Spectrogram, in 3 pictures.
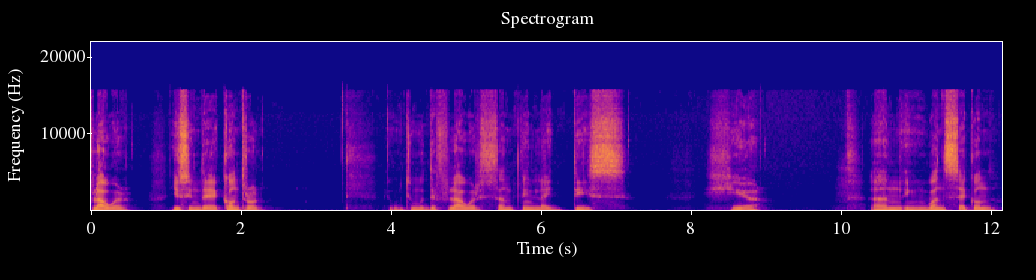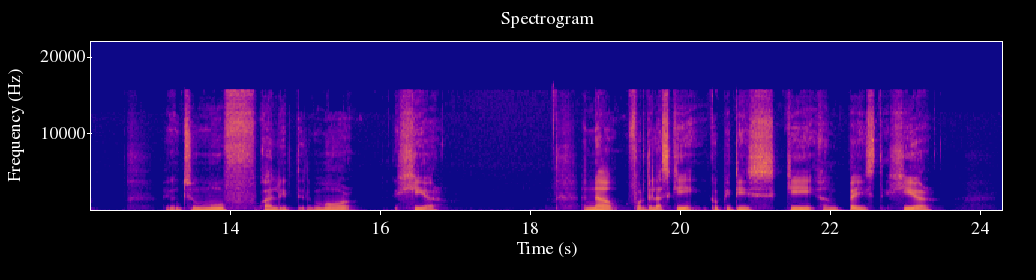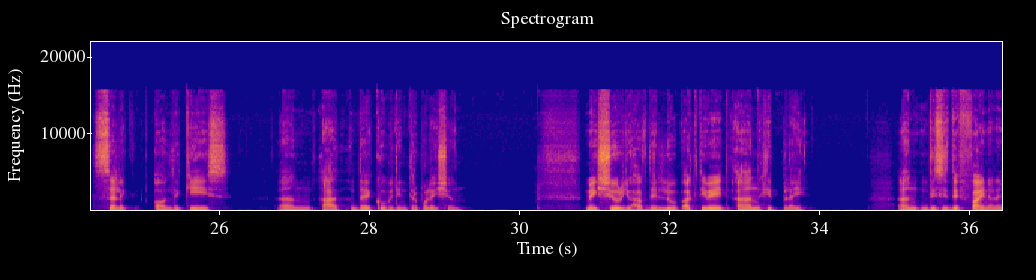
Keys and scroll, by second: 19.2 super+c, 21.6 super+v, 31.9 space.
